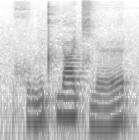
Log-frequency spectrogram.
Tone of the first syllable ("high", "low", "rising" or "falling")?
rising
